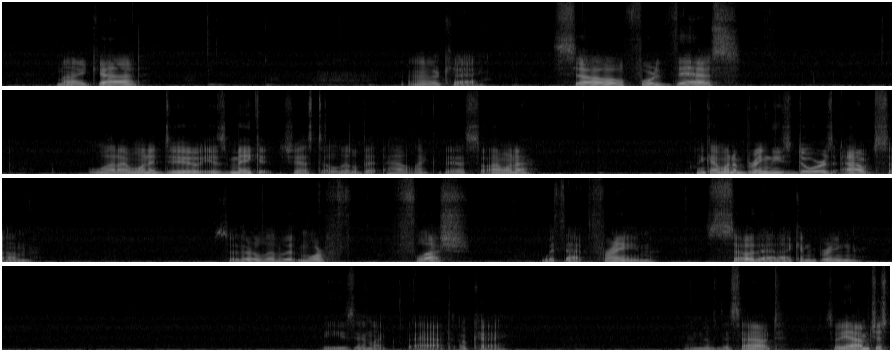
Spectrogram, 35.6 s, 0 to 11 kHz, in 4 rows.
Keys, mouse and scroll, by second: 0.4 middle click, 3.2 alt+shift+right click, 3.9 click, 6.3 middle click, 7.7 scroll up 1, 8.0 alt+shift+middle click, 8.7 middle click, 10.3 alt+right click, 11.1 click, 12.0 middle click, 13.2-13.8 scroll down 2, 13.6 alt+middle click, 13.9-14.4 scroll up 3, 14.3 alt+middle click, 15.7 KP_Decimal, 16.3-17.0 scroll down 8, 17.3 shift+middle click, 17.3 scroll down 3, 17.8 ctrl+Tab, 21.7 right click, 22.1 middle click, 25.0 middle click, 33.2 alt+right click, 33.6 middle click, 34.9 shift+d.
